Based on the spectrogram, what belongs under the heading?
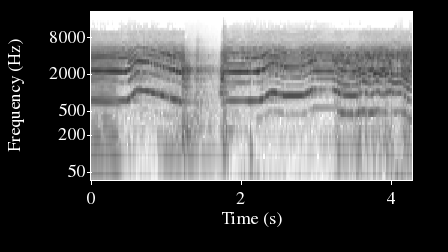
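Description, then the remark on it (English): Bright, bell-like guitar harmonics glide smoothly up and down in pitch, swooping between notes with a wavering, sliding quality over a low sustained tone, fairly loud with a brief dip midway. “So and you, you can make harmonics travel with that thing.”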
